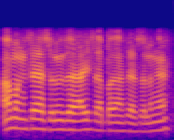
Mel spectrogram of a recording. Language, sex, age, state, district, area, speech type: Tamil, male, 30-45, Tamil Nadu, Ariyalur, rural, conversation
